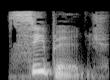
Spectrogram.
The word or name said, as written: seepage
